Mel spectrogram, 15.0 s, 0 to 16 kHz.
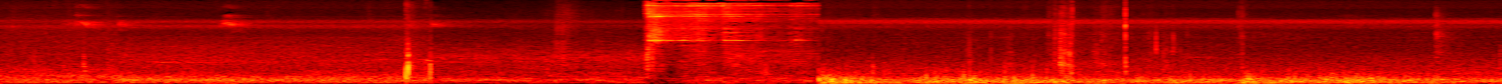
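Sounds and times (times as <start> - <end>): disc striking metal basket: 6.4 - 8.2
harsh high hiss: 6.4 - 9.4
wind rumble on microphone: 8.2 - 15.0.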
